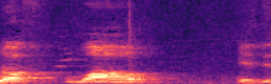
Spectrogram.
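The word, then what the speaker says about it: و: Wow has the sound of o in English and yah has the sound of e in English.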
